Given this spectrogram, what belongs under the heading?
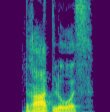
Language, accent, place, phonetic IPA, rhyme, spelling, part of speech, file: German, Germany, Berlin, [ˈdʁaːtloːs], -aːtloːs, drahtlos, adjective, De-drahtlos.ogg
- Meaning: wireless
